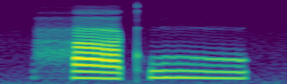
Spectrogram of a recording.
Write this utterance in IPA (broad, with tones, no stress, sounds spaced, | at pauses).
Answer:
h aː˨˩ kʰ w uː˧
